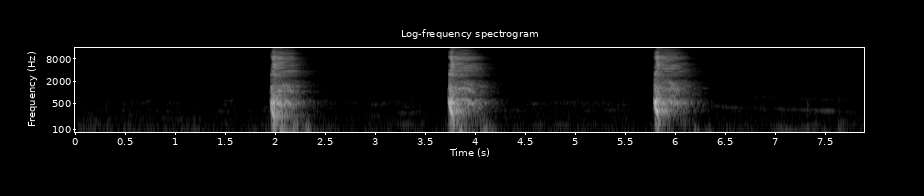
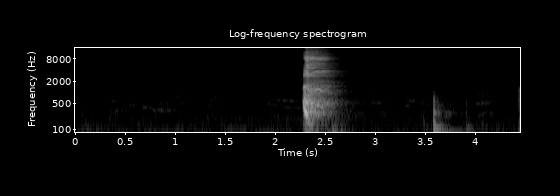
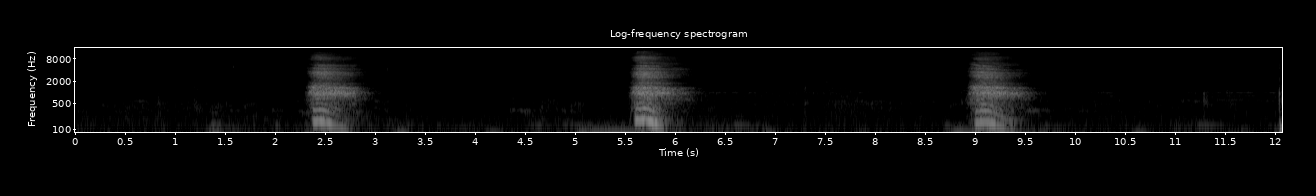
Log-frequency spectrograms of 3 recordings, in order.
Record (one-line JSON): {"three_cough_length": "7.9 s", "three_cough_amplitude": 11622, "three_cough_signal_mean_std_ratio": 0.21, "cough_length": "4.5 s", "cough_amplitude": 10260, "cough_signal_mean_std_ratio": 0.18, "exhalation_length": "12.1 s", "exhalation_amplitude": 1608, "exhalation_signal_mean_std_ratio": 0.3, "survey_phase": "beta (2021-08-13 to 2022-03-07)", "age": "45-64", "gender": "Male", "wearing_mask": "No", "symptom_runny_or_blocked_nose": true, "symptom_onset": "13 days", "smoker_status": "Never smoked", "respiratory_condition_asthma": false, "respiratory_condition_other": false, "recruitment_source": "REACT", "submission_delay": "6 days", "covid_test_result": "Negative", "covid_test_method": "RT-qPCR"}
